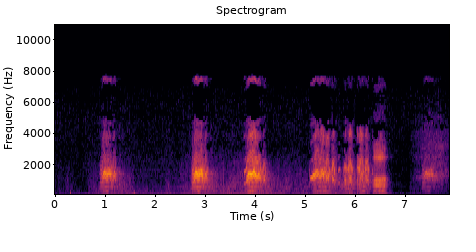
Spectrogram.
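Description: Wild geese calling: several short, nasal honks spaced out over a quiet background, the later ones coming in a quicker cluster before a final fainter call.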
